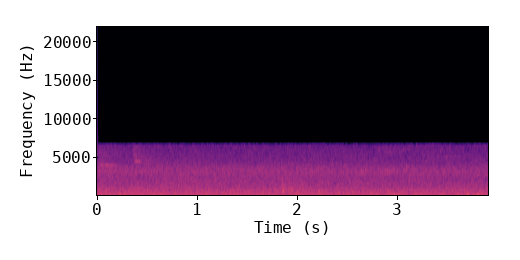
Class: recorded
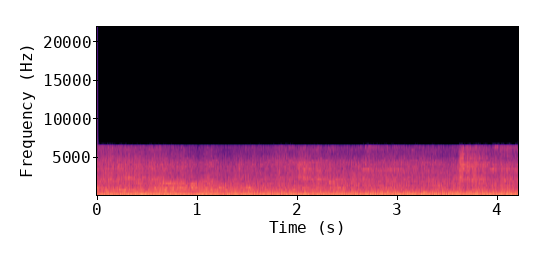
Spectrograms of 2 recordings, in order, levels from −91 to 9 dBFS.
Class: remade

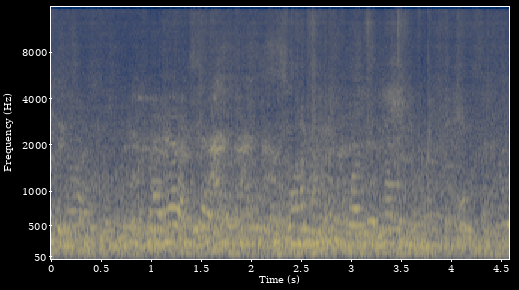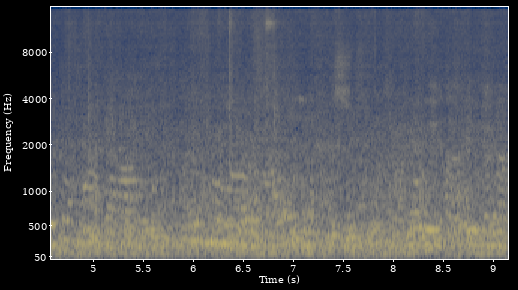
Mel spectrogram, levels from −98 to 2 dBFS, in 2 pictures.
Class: remade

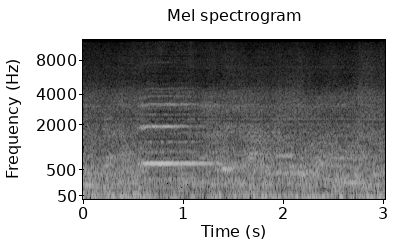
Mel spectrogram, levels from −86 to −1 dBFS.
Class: remade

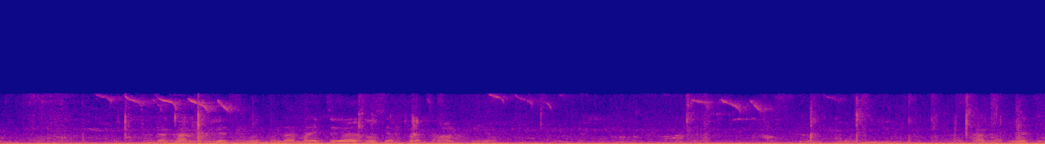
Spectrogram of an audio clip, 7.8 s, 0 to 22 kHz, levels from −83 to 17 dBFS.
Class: recorded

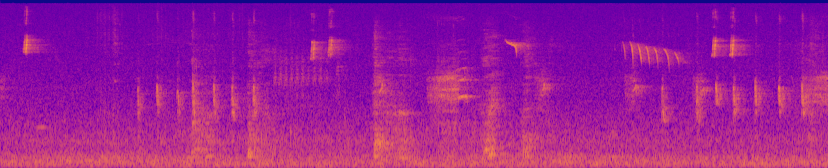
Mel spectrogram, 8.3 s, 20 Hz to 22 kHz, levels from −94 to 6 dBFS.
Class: recorded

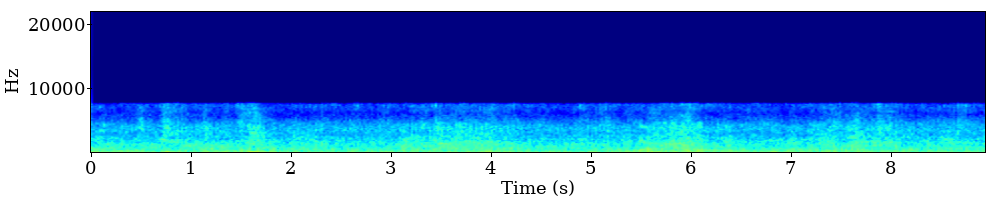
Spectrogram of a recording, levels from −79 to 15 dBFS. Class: remade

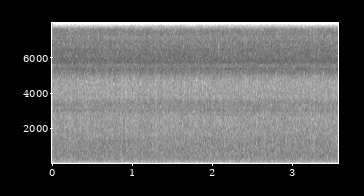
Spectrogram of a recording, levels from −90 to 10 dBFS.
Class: recorded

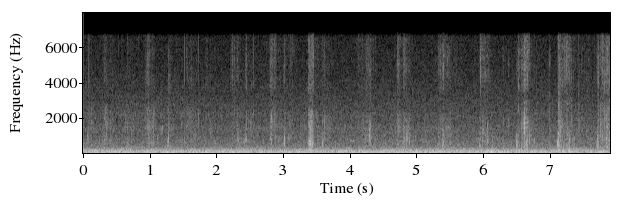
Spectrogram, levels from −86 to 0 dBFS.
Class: remade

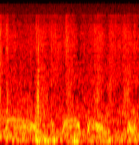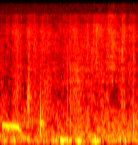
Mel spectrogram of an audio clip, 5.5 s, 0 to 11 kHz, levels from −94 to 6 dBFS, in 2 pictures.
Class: recorded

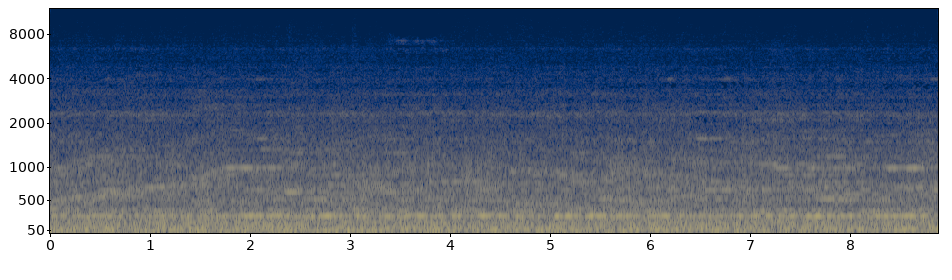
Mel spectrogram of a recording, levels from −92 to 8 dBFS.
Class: remade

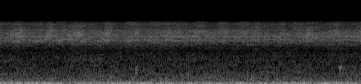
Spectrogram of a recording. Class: remade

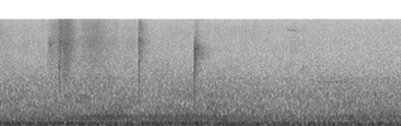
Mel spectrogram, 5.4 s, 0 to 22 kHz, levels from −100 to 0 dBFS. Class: recorded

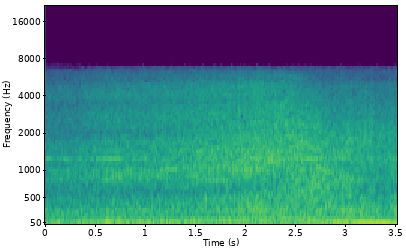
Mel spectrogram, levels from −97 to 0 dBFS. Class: recorded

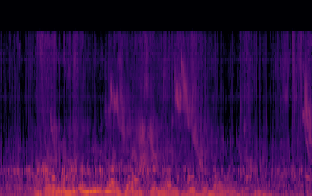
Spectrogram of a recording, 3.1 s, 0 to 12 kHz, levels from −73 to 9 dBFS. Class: remade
